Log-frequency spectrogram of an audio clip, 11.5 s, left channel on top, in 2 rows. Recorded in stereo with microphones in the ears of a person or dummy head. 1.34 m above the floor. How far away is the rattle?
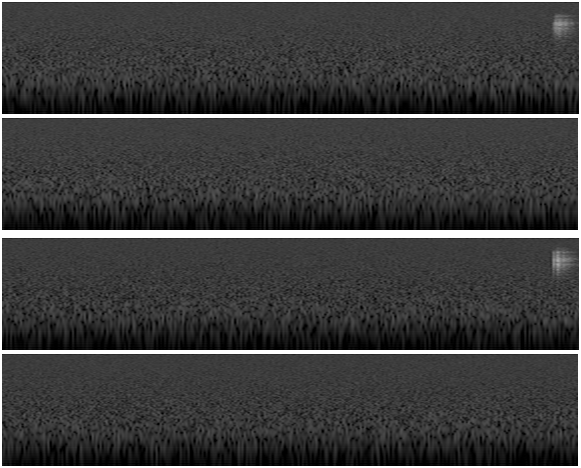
About 4.5 m.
